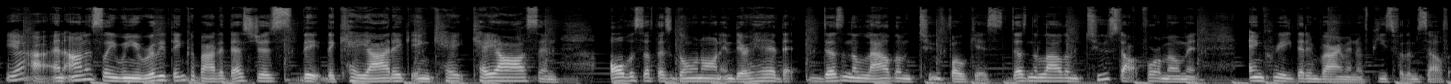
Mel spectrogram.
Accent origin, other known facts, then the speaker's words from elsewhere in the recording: Jamaica; As a Jamaican daughter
